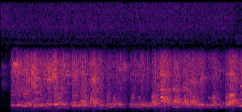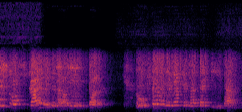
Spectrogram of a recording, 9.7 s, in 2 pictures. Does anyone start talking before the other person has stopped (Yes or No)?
Yes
